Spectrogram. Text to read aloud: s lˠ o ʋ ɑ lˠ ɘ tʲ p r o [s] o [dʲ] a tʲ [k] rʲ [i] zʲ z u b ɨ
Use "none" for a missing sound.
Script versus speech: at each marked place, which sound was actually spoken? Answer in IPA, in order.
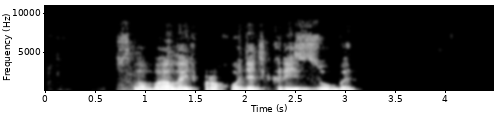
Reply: x, dʲ, k, i

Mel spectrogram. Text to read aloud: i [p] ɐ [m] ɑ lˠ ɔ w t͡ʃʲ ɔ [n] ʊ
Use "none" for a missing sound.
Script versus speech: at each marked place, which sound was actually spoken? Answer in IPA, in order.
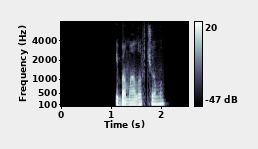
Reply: b, m, m

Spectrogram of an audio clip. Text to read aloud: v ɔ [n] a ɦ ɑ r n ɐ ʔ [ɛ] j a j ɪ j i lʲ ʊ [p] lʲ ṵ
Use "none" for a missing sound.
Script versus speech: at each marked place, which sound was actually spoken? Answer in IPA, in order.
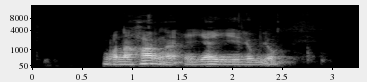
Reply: n, i, b

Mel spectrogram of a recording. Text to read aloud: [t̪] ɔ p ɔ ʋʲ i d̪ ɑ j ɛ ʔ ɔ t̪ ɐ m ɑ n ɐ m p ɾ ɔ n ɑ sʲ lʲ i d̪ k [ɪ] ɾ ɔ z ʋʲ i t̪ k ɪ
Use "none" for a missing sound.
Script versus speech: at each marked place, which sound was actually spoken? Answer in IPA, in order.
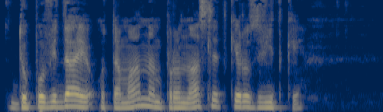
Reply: d̪, ɪ

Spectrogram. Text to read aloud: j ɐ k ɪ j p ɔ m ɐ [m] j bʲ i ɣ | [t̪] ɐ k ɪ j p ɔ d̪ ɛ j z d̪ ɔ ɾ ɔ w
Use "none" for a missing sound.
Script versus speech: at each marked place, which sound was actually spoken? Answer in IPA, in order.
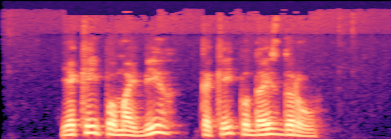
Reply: none, t̪

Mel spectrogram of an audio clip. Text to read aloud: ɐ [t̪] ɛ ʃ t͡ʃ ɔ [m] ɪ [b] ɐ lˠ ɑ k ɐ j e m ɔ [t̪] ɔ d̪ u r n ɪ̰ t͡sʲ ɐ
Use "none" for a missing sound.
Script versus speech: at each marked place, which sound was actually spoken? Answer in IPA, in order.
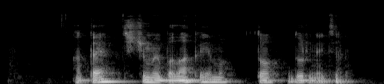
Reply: t̪, m, b, t̪

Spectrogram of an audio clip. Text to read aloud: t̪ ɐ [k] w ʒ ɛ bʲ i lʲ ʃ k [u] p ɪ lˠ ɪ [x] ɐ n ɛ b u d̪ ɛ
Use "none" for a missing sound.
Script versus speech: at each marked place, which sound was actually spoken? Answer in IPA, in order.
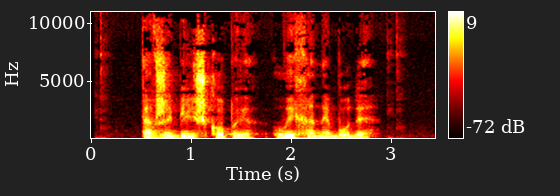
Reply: none, ɔ, x

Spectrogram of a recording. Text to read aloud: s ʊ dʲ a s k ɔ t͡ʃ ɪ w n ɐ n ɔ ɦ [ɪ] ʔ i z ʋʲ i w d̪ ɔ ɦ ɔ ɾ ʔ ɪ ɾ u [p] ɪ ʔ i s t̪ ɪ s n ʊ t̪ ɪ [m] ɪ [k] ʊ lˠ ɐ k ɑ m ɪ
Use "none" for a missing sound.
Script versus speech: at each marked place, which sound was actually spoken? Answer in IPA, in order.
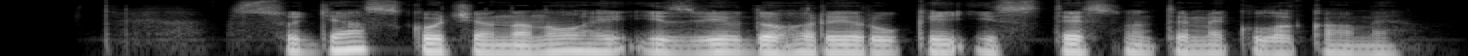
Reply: ɪ, k, m, k

